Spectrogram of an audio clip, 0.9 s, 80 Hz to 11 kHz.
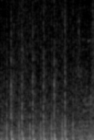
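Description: Borderlands 3 gunfire crackles in a rapid burst of automatic shots, a dense string of sharp loud reports filling the whole second.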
